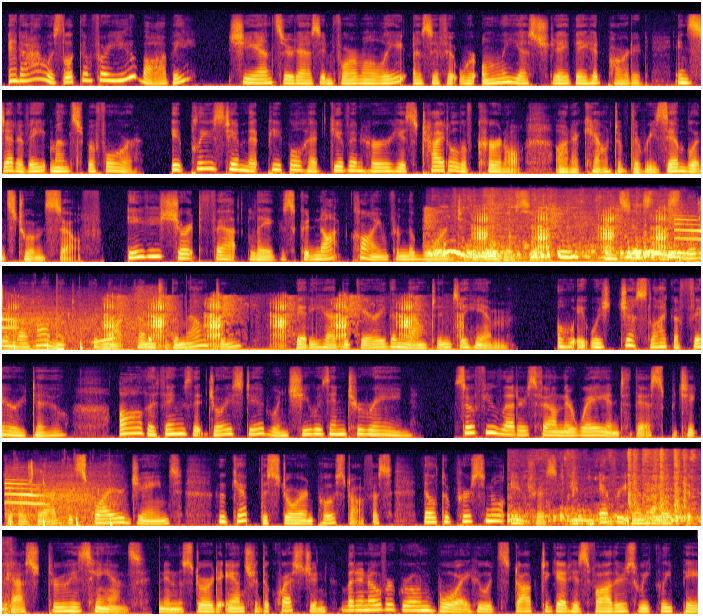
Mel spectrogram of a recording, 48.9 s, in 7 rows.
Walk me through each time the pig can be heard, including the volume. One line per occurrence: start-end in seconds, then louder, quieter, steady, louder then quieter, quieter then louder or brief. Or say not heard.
18.2-25.6 steady.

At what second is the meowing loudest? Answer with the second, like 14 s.
35 s.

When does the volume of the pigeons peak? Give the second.
20 s.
